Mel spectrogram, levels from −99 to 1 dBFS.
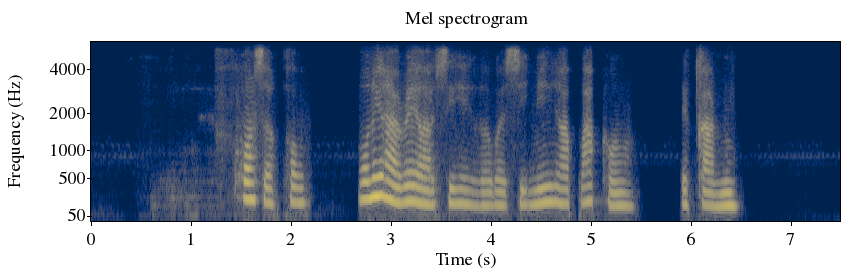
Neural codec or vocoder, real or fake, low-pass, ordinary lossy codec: codec, 16 kHz in and 24 kHz out, 0.6 kbps, FocalCodec, streaming, 2048 codes; fake; 5.4 kHz; Opus, 16 kbps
